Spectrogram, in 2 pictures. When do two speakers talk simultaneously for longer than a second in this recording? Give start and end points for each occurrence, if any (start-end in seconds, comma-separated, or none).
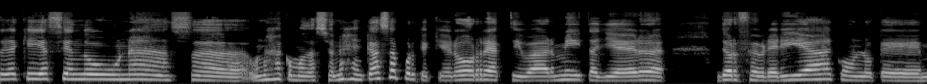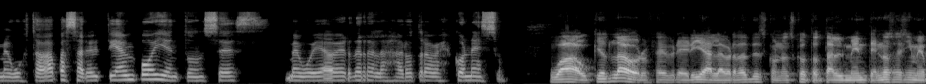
none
